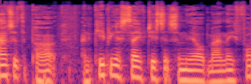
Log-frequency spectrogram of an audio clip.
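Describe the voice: Just plain reading aloud.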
